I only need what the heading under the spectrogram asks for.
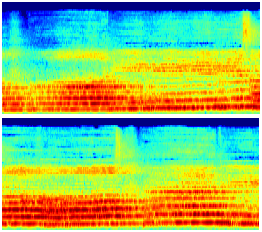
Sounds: Mantra

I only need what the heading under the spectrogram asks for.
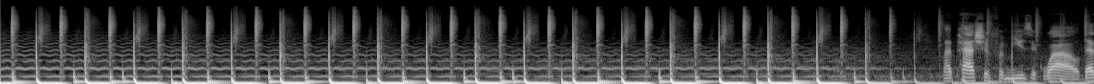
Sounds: Speech, Music

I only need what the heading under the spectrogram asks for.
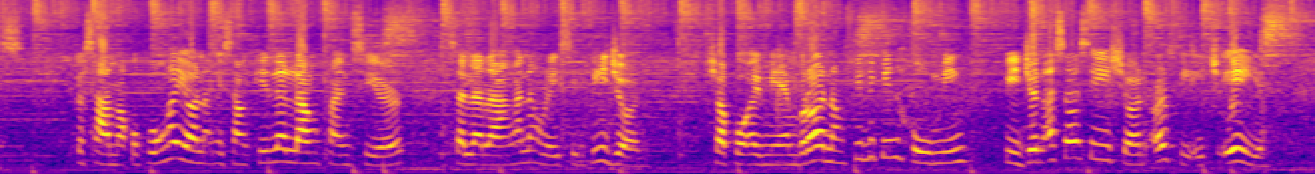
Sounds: Music, Speech

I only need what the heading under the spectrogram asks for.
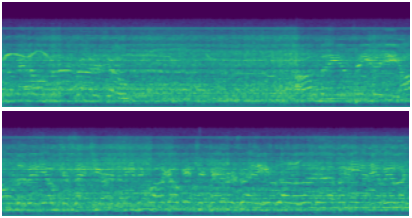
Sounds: Speech, Air brake

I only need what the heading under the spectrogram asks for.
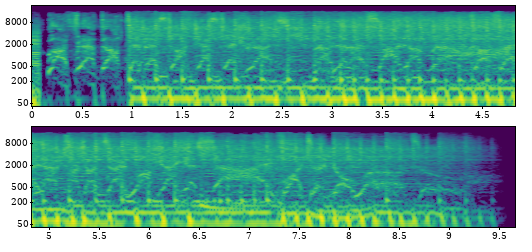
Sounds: Music, Angry music, Exciting music

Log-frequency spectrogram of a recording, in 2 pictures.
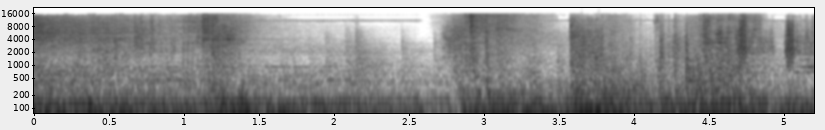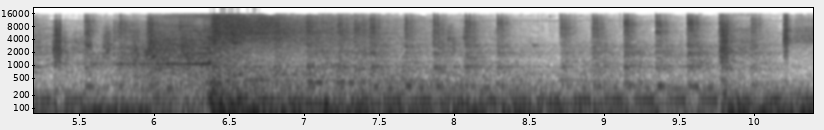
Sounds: Music

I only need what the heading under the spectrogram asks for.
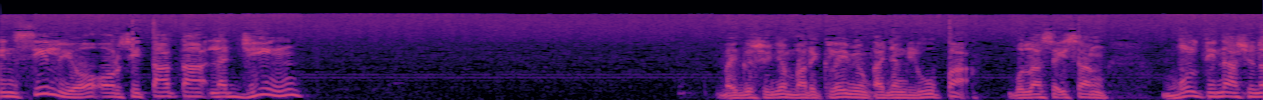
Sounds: Speech, Radio

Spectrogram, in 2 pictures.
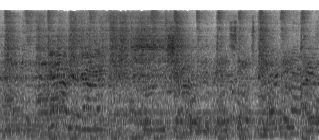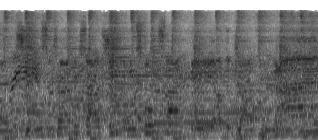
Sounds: Music

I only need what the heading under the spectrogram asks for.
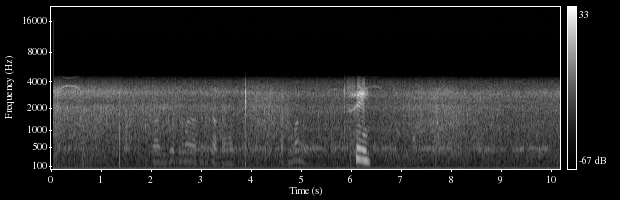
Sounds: Aircraft, Speech

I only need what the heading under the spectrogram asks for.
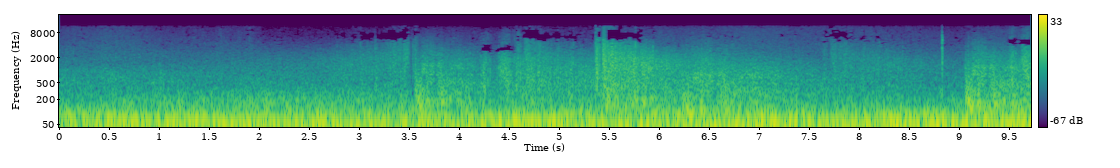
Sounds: volcano explosion

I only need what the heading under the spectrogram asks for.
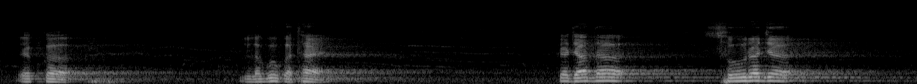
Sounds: Speech, Male speech, monologue

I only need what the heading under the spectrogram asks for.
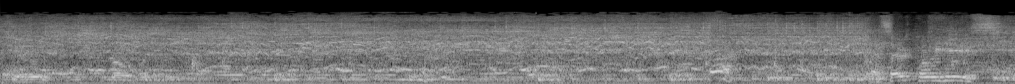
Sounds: Music, Speech

